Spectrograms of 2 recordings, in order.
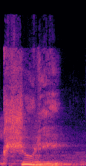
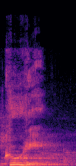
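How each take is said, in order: First: The name begins with a k-sh sound. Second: The name begins with a plain k sound. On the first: This is the original Sanskrit form. "my name in Sanskrit is" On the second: This is the Bengali form. "Prabhupada used the Bengali pronunciation"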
